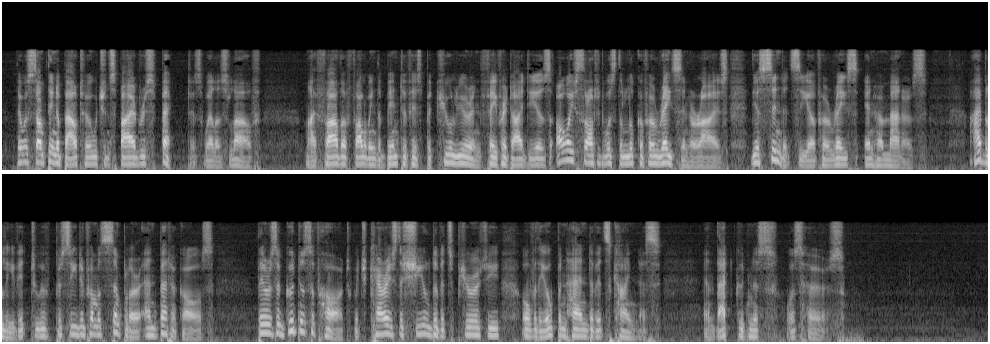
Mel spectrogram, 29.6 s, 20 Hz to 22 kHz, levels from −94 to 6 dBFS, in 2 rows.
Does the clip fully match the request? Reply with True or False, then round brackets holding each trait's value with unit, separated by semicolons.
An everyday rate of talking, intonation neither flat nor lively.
True (165 wpm; 4.4 semitones)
